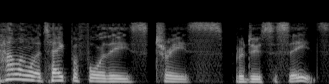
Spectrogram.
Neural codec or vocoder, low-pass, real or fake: codec, 16 kHz, 0.4 kbps, LongCat-Audio-Codec; 7.2 kHz; fake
